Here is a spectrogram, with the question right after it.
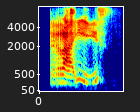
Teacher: raíz es una palabra que tiene una combinación de vocal abierta con cerrada pero la fuerza recae en la cerrada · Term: hiato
